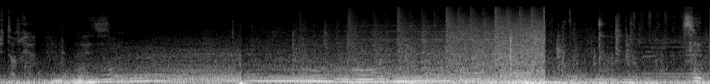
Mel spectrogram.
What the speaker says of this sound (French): tu vas me faire un demi-tour au frein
